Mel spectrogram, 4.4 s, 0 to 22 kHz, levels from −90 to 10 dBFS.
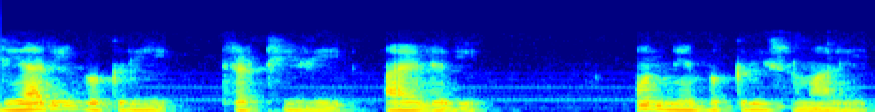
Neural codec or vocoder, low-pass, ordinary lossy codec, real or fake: none; 7.2 kHz; Opus, 32 kbps; real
